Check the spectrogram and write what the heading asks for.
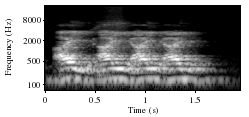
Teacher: जब आ और दीर्घ ई, इकार को एक साथ मिलाकर बोलने का प्रयास करेंगे, आई आई आई आई, तो आई का उच्चारण निकलने लगता है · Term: संध्याक्षर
